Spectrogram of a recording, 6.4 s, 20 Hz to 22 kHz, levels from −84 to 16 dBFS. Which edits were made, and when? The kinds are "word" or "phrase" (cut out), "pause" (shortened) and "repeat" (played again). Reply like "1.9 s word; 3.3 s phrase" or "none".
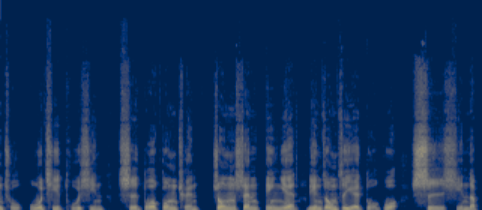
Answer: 1.5 s pause; 4.0 s pause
